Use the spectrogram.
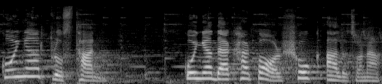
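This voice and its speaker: A woman narrator reading out scene directions for an audio drama in a brisk announcing manner. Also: sits high, big pitch swings, soft background music. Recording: long hall reverb.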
